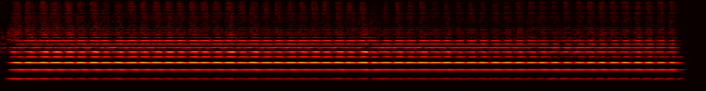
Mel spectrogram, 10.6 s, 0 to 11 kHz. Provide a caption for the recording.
One-shot from Versilian Studios Chamber Orchestra 2: Community Edition sampling project.
Instrument family: Woodwinds
Instrument: Flute
Articulation: vibrato sustain
Note: E4
Midi note: 64
Midi velocity (center): 63
Microphone: 2x Rode NT1-A spaced pair
Performer: Linda Dallimore
vibrato-sustain, midi-velocity-63, vsco-2, flute, midi-note-64, single-note, woodwinds, multisample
